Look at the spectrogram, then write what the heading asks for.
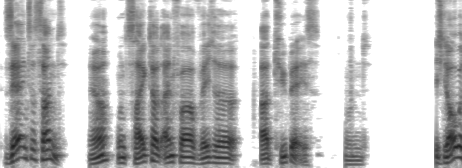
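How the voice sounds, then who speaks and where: A man with a low, dark voice talks through a press conference clip as a fan. His delivery is casual and conversational, full of little fillers. The tone stays informal throughout. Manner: chatty, uses fillers like "ja" and "ne". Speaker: fan channel host reacting to a press conference. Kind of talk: casual reaction commentary.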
